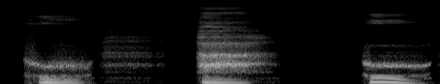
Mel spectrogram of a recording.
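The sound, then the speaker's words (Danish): A voice imitates the slow, heavy breathing of an astronaut inside a space helmet: three loud, breathy exhalations, each starting with a voiced sigh-like tone, separated by short pauses of silence. “For inde i hjelmen kunne han høre sit eget åndedrag.”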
